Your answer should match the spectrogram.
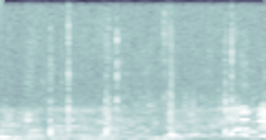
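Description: A man's voice talking, with scattered light clicks or taps among the words.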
